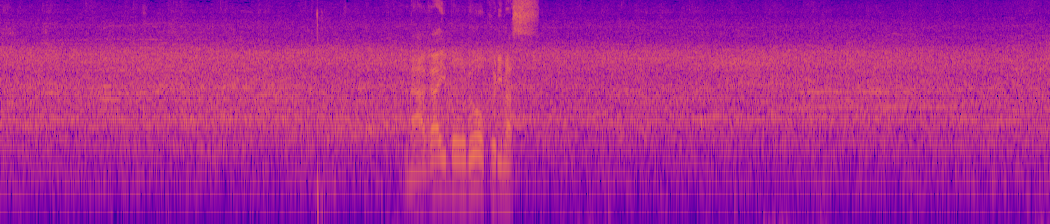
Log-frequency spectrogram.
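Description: A stadium crowd murmurs and cheers steadily in the distance.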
